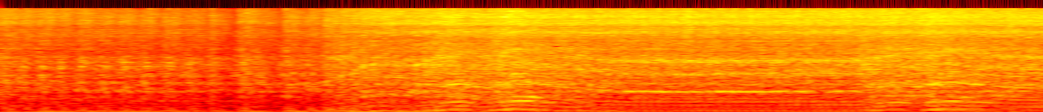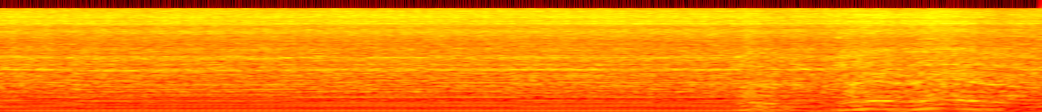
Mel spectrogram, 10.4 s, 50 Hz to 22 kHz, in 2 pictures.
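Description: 2007 Suzuki GS500F's air-cooled parallel-twin engine idling while still a little cold, blipped three times with the throttle, about two, five and nine seconds in, each rev rising and falling back to idle.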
